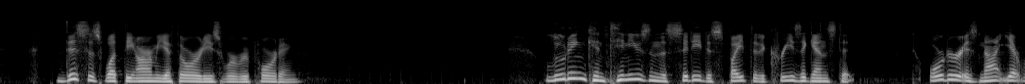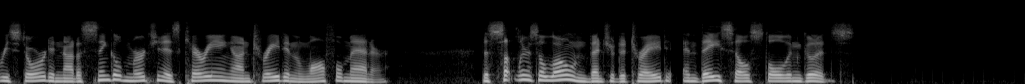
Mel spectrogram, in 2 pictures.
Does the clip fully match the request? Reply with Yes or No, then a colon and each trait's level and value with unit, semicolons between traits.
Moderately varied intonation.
Yes: average, 4.7 semitones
